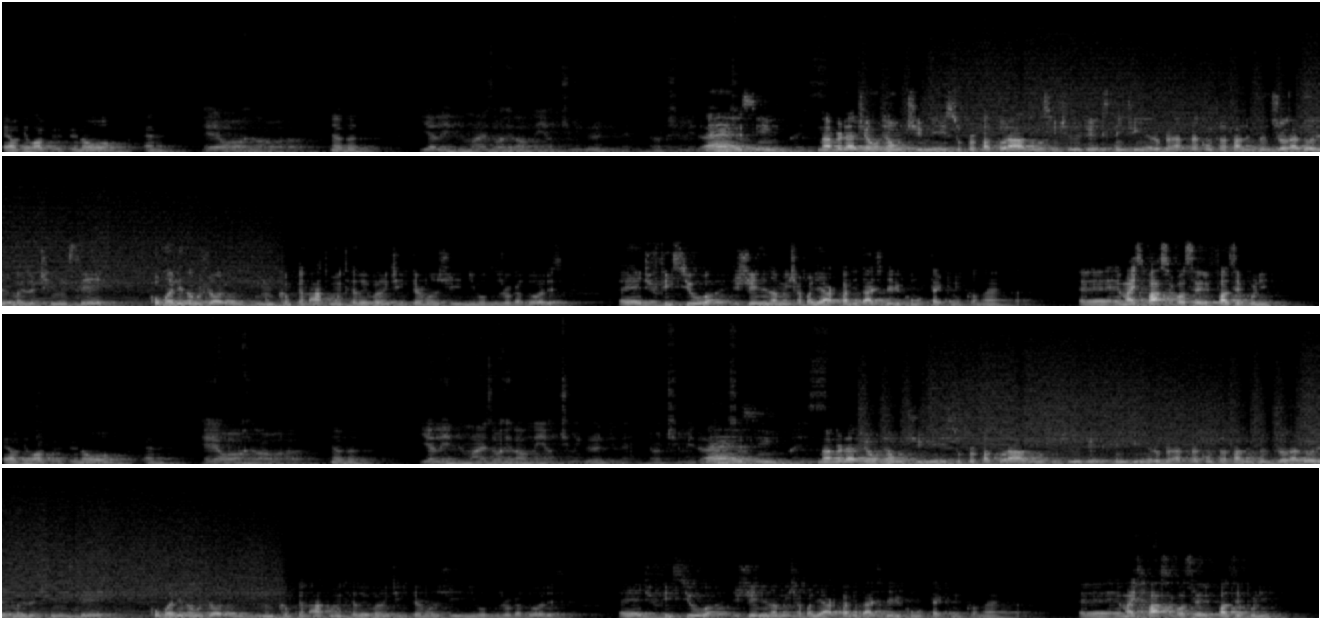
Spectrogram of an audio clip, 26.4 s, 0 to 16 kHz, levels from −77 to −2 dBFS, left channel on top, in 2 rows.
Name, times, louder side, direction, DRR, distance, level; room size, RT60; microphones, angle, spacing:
voice 1, 0.0-1.1 1.4-1.6 3.3-3.6 7.0-7.8 8.2-14.2 14.7-18.7 19.3-23.5 23.9-25.8, left 2 dB, 65° left, 2.4 m, -36 dB
voice 2, 2.0-3.2 4.2-8.3 24.5-25.1, right 1 dB, 55° right, 4.5 m, -48 dB
sound 1, 8.5-16.2, right 1 dB, 15° right, 3.2 m, -50 dB
26.5 x 19.5 x 8.9 m
head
